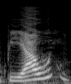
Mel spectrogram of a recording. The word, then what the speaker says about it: Piauí: Todo el equipo, he leído hace poco que explotó un ovni en Brasil, en Piauí, no sé si lo he pronunciado bien, ¿sabéis algo más? Piauí, sí, eh conozco la historia, eh porque he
